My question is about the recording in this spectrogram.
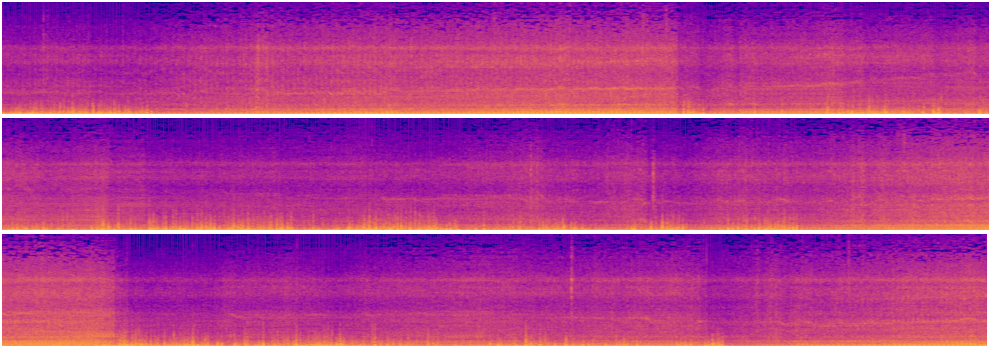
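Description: Yamaha Super Ténéré's parallel-twin engine running while the motorcycle is ridden on a dirt road. The engine note holds steady for stretches and rises and falls with the throttle in between, over rough road and wind noise.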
